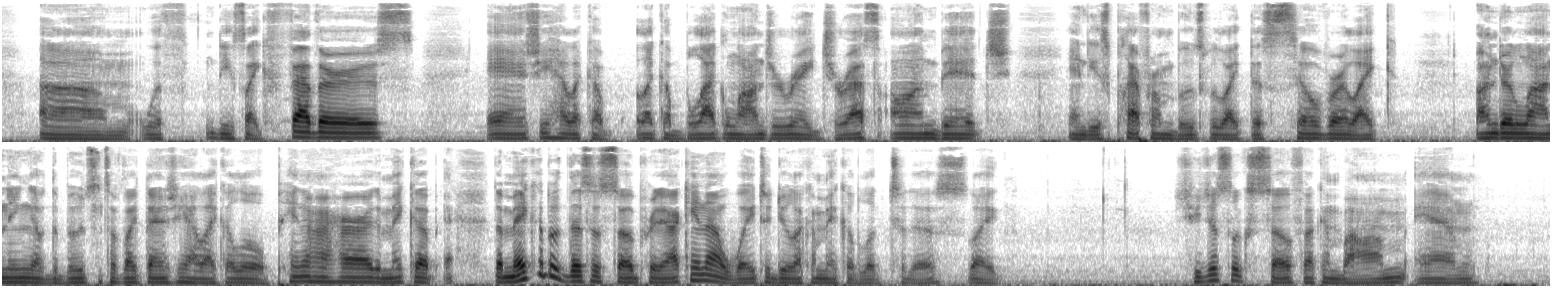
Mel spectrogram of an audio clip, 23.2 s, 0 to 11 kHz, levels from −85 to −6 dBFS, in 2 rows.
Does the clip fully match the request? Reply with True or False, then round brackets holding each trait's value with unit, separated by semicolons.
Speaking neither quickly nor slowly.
True (185 wpm)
